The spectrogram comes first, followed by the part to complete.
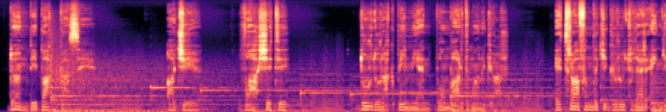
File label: voiceover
